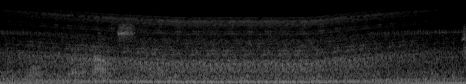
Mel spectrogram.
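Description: A truck engine drones steadily in Farming Simulator on the Lakeland Vale map, a low constant rumble with a brief air-brake hiss early on, faint under a speaking voice.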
